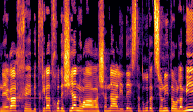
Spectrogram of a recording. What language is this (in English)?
Hebrew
